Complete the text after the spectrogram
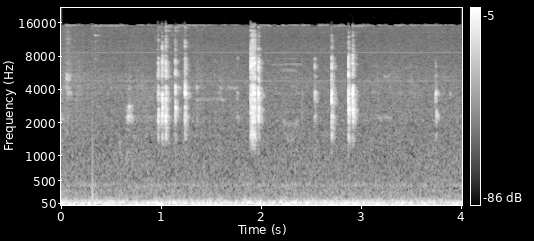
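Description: A socket wrench ratchets as it turns a fitting.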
